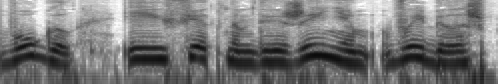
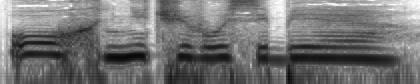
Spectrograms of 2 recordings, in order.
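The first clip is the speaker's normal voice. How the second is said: slow, drawn-out higher-pitched wonder; amazed exclamation; 4 semitones higher, much slower than usual. A narrator's reading. Boy watching a sword fight, drawn-out amazement. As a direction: marvel aloud, stretching the words. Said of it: "воскликнул Севка".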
